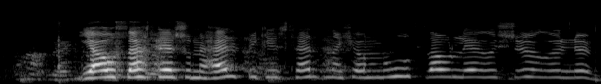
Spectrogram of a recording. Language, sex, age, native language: Icelandic, male, 11, Icelandic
